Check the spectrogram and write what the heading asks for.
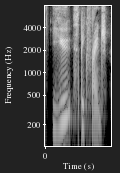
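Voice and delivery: normal talking voice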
